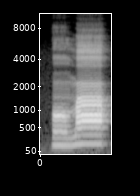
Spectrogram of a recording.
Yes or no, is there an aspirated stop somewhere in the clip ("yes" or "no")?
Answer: no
